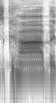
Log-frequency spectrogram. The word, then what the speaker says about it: Kab: It's spelled K-A-B. It's been butchered my whole life. People say cab, I answer to almost anything. People come up to me and say, oh, like corn on the cob or Cobb salad,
